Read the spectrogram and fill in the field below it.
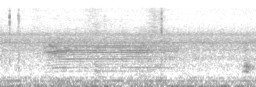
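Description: Minecraft sheep bleating, one faint wavering bleat that rises over a soft background hum, quiet and brief.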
